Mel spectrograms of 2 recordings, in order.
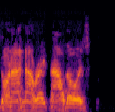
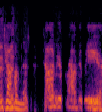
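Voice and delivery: soft, high whisper under the breath; 7 semitones higher, 7 dB quieter than usual. Retelling a leaked audio clip of the general manager: imitating Spielman whispering. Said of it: "Whispering to Jeff".

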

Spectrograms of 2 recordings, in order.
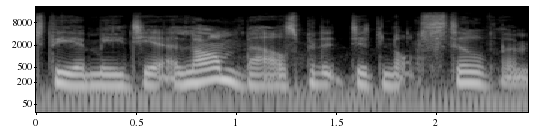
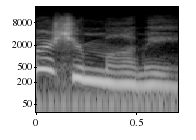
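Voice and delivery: doting, tender cooing voice. Reading a story aloud, a man speaking to a child: cooing. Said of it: "he cooed".

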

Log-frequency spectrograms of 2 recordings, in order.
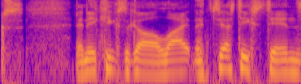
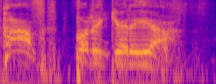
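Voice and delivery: piercing, very high, hoarse, rough, drawn-out yell. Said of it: "he yelled again".

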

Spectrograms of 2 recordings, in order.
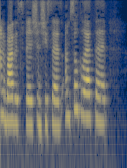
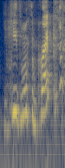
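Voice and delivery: quick, put-on Australian accent; 4 semitones higher, 4 dB louder than usual. Redoing a line from an episode on request, in an Australian accent. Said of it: "Should I do it in an Australian accent?".

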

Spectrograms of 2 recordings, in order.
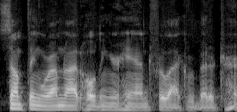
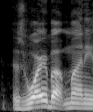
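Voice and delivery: "worry about money" said loud and higher. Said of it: "there's two worries about money".

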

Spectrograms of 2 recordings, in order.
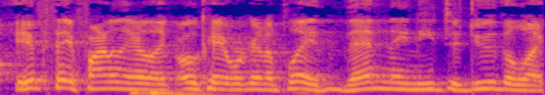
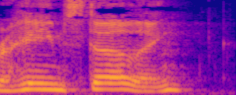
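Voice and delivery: put-on British accent, played for laughs. Asked to say a player's name funnier: British accent. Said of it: "Like in a British accent?".

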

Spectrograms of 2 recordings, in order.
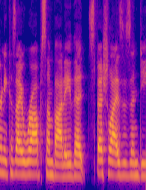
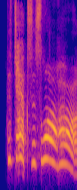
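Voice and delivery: slow, high, drawn-out commercial announcer yell; 11 semitones higher than usual. Retelling a flaming motorcycle commercial, imitating a commercial guy yelling.

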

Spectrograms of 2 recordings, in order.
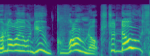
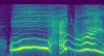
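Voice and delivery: put-on disappointed voice, much higher in pitch; 11 semitones higher, 5 dB louder than usual. Retelling what Miss Battleaxe said to Henry: imitating Miss Battleaxe, disappointed. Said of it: "in her disappointed voice".

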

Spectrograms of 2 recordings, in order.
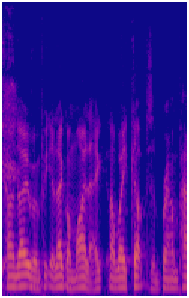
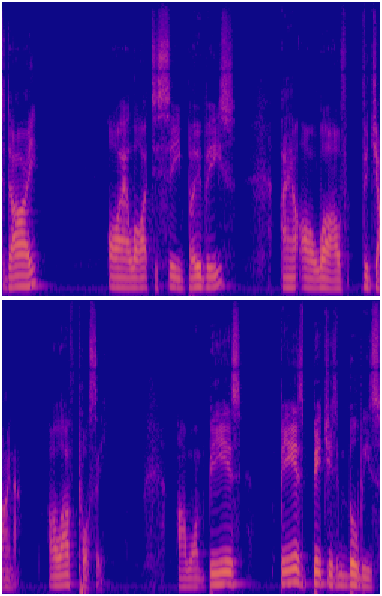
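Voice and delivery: put-on Australian accent. Asked to do the accent, speaking in a put-on Australian accent. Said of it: "You sound like someone off of Married at First Sight Australia".

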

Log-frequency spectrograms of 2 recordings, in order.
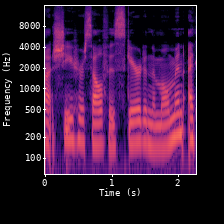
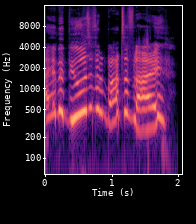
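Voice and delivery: very high-pitched, very loud belted voice; 11 dB louder than usual. Quoting a cartoon butterfly after hearing another voice: butterfly from A Bug's Life voice. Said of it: "the butterfly from, uh, A Bug's Life".

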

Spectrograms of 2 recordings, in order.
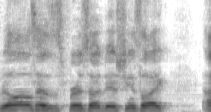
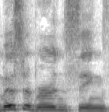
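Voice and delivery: ordinary delivery

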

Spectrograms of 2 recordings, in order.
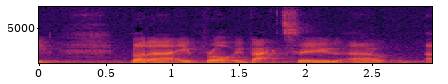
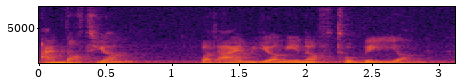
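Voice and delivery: put-on pronounced lisp; 3 semitones higher than usual. Quoting a memorable Eubank line: Eubank impression with lisp. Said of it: "he had a quite a pronounced lisp, so I'll attempt that as well".

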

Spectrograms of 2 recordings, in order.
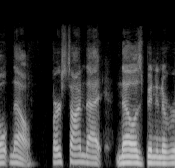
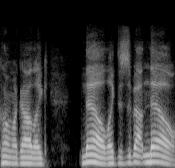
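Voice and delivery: put-on frantic voice. Retelling a show scene where a dad calls his son: imitating someone frantic. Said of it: "in a frantic state saying".

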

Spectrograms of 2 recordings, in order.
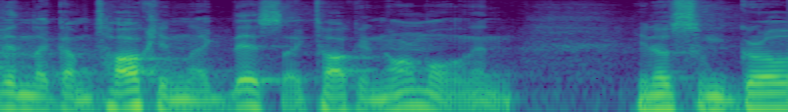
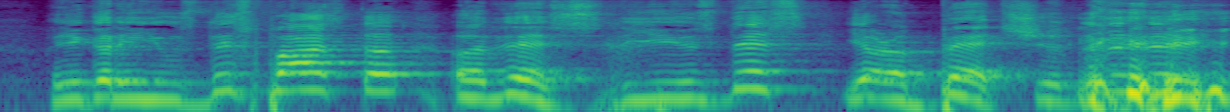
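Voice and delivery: loud, slow, put-on New York accent, bellowing; 9 semitones higher, 6 dB louder than usual. Retelling a line screamed in a cooking video: own screaming in fake New Yorker accent. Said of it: "it was me screaming".

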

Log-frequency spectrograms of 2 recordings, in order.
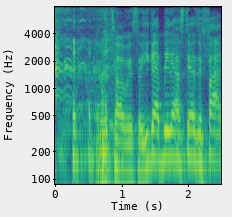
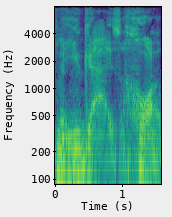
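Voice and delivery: put-on sneering voice, lower; 6 semitones lower, 3 dB quieter than usual. Retelling how a team boss sneered at the players: imitating Tex Schramm sneering. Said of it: "just sneering at us like".

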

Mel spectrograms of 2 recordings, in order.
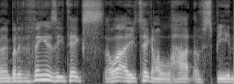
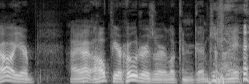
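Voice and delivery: put-on old-fashioned, quaint, old-timey gentleman's voice. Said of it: "he said it in, like, an old-timey way".

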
